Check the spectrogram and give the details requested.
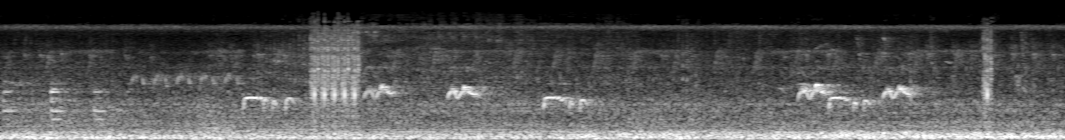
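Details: A flock of wild golden-backed weavers calling raucously while nest building early in the morning over a pond in Singapore: repeated short chattering notes throughout, a burst of sharp camera-like clicks midway, and a low rumbling background.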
